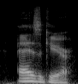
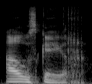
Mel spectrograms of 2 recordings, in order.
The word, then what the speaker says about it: Ásgeir: And me and my Australian and American and British and Dutch friends used to call him Ásgeir. That's not the correct way to pronounce his name, it's Ásgeir.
